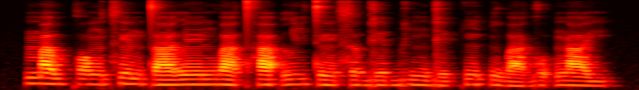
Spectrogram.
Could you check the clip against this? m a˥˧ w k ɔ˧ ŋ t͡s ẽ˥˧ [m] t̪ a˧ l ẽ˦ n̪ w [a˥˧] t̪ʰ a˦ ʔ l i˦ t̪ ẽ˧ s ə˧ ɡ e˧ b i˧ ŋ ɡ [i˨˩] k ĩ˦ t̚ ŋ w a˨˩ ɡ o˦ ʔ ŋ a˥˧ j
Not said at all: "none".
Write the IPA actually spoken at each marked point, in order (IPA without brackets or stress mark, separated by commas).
m, a˥˧, e˨˩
